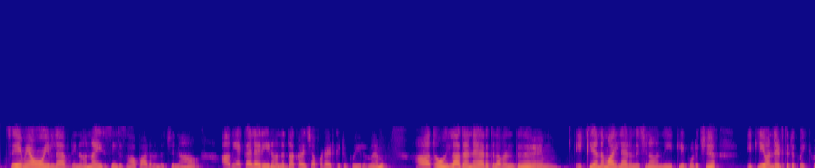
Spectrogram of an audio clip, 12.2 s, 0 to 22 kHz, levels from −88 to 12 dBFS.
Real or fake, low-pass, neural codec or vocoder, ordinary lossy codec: fake; 5.4 kHz; codec, 16 kHz, 1 kbps, X-Codec, HuBERT features, trained on LibriSpeech; Opus, 32 kbps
